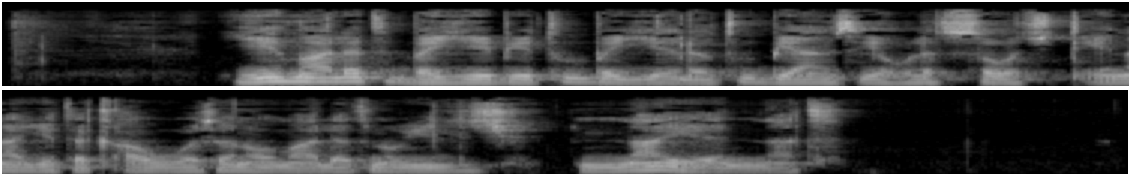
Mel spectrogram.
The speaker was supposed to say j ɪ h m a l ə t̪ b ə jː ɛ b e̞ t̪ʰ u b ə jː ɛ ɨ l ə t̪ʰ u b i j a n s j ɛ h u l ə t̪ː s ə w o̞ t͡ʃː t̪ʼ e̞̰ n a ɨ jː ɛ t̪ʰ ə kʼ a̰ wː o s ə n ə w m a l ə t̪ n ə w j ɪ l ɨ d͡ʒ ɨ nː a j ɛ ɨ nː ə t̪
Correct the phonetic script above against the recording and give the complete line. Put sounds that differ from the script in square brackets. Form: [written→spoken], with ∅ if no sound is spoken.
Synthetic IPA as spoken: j ɪ h m a l ə t̪ b ə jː ɛ b e̞ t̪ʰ u b ə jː ɛ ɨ l ə t̪ʰ u b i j a n s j ɛ h u l ə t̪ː s ə w o̞ t͡ʃː t̪ʼ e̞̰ n a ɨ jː ɛ t̪ʰ ə kʼ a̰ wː [o→ɔ] s ə n ə w m a l ə t̪ n ə w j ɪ l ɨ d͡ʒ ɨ nː a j ɛ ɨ nː [ə→a] t̪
